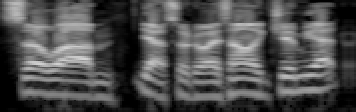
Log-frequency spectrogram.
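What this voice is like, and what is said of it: Imitates another person's voice. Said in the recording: “this is such a good impression”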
